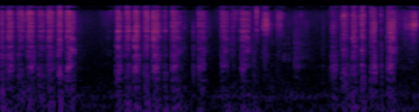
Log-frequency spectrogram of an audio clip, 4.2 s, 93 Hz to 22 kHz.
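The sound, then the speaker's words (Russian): Nail filing during a manicure done at midnight: soft, raspy scraping strokes come in quick back-and-forth bursts with short pauses between them, a dry hiss repeating steadily. No one speaks. “Только я могу делать маникюр в 12 ночи, при этом записывать подкаст и пытаться рассуждать о великом.”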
